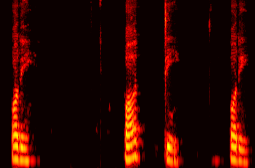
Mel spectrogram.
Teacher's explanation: từ này có hai âm tiết, trọng âm rơi vào âm tiết đầu tiên các bạn nhé. Từ này đồng thời cũng có chứa âm o ngắn.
